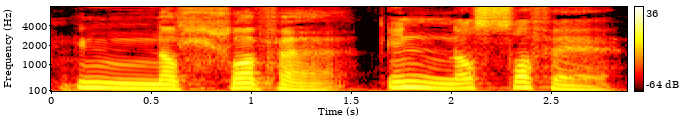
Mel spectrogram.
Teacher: الصفا ليس فيها تقليل ولا إمالة لأحد · Term: لا إمالة ولا تقليل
